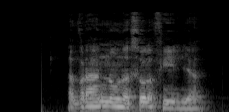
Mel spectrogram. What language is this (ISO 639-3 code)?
ita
